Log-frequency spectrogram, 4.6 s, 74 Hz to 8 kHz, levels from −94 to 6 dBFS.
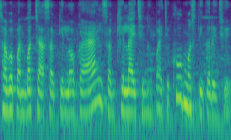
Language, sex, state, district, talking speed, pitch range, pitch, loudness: Maithili, female, Bihar, Begusarai, 195 wpm, 180-205 Hz, 190 Hz, -18 LUFS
